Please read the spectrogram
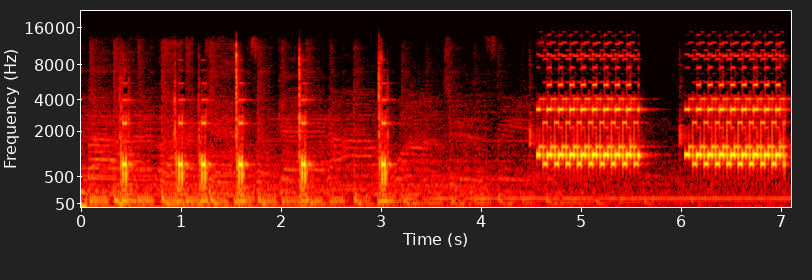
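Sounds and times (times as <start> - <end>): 
short keypad beeps: 0.4 - 2.4, 4.5 - 7.0
telephone ringing with electronic trilling bursts: 4.6 - 7.0.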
